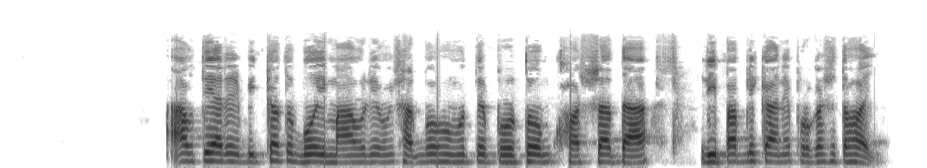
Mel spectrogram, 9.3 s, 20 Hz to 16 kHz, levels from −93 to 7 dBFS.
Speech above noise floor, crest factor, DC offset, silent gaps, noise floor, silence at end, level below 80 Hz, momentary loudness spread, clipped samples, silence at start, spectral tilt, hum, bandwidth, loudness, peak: over 73 dB; 18 dB; under 0.1%; none; under -90 dBFS; 0.55 s; -60 dBFS; 8 LU; under 0.1%; 1.65 s; -6.5 dB/octave; none; 7.2 kHz; -17 LUFS; 0 dBFS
